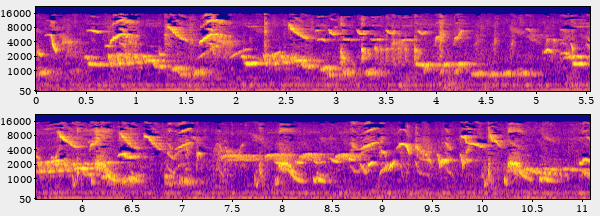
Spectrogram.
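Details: Several white-rumped shamas, including a male, singing to stir other shamas into breeding condition: dense overlapping whistles, rapid chatter and sweeping notes between mid and high pitch, with many phrases layered at once throughout.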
